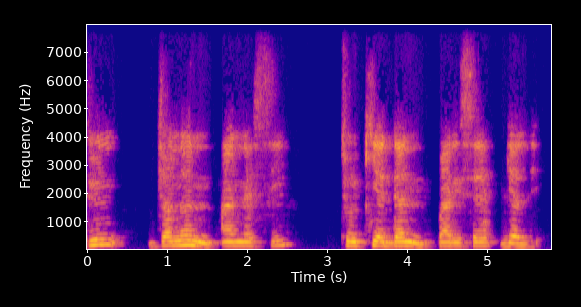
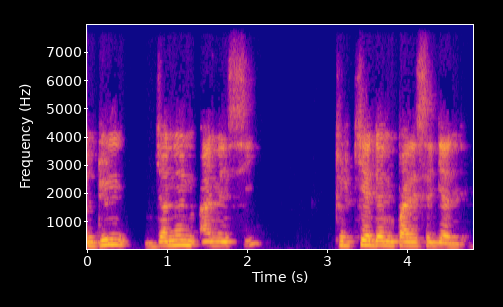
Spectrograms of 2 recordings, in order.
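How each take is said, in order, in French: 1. L'accent tombe sur le mot Türkiye'den. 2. L'accent tombe sur le mot annesi. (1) "on met l'intonation sur Türkiye'den" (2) "on met l'intonation sur la mère de Jean"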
